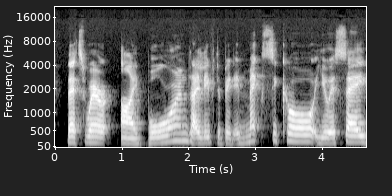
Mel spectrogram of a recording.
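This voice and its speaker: A woman speaks very slowly, her medium pitch rising and falling with ordinary variation. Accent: Israeli. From Israel. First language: Hebrew. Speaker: singer-songwriter. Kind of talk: radio interview. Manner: intense, energetic.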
